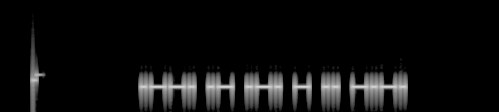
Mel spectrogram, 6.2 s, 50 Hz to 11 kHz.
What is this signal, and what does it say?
Morse code, heard as a keyed tone, about 20 wpm, 700 Hz. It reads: PARTIC
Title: Build A Word - 6 Letters At A Time - 12-Letter Words - 20wpm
